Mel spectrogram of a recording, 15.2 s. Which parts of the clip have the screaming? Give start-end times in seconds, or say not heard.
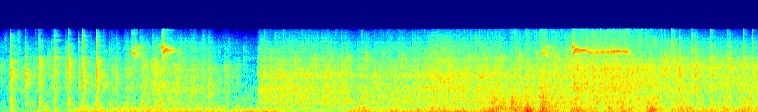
8.4-9.1.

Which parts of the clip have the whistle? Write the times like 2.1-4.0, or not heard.
2.6-3.5, 10.8-12.7.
